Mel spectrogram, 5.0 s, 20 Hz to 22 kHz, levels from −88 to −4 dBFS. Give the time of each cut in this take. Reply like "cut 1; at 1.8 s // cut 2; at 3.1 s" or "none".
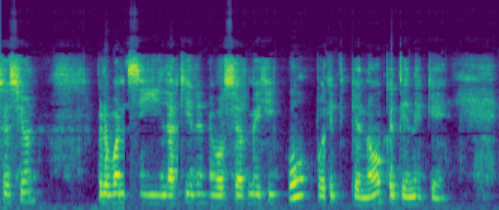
cut 1; at 1.2 s // cut 2; at 1.8 s // cut 3; at 2.5 s // cut 4; at 3.2 s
